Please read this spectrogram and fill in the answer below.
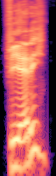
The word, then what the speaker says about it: Fieri: Fieri? – Yes, thank you.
